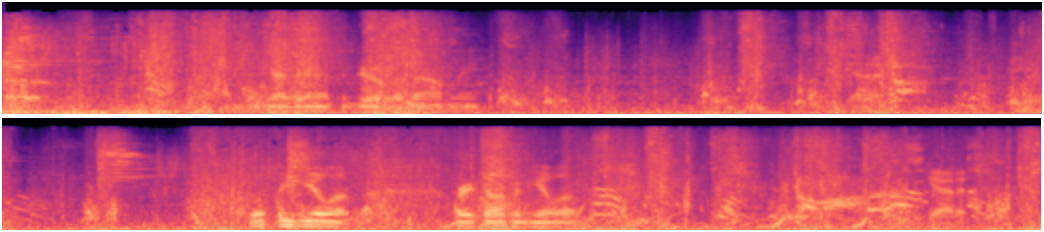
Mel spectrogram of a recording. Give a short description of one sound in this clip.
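Swords clash and slash in game combat.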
